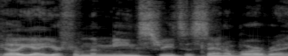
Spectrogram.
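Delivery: sarcastic, joking tone. Retelling a joke that friends make, imitating friends being sarcastic. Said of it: "kinda sarcastically".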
